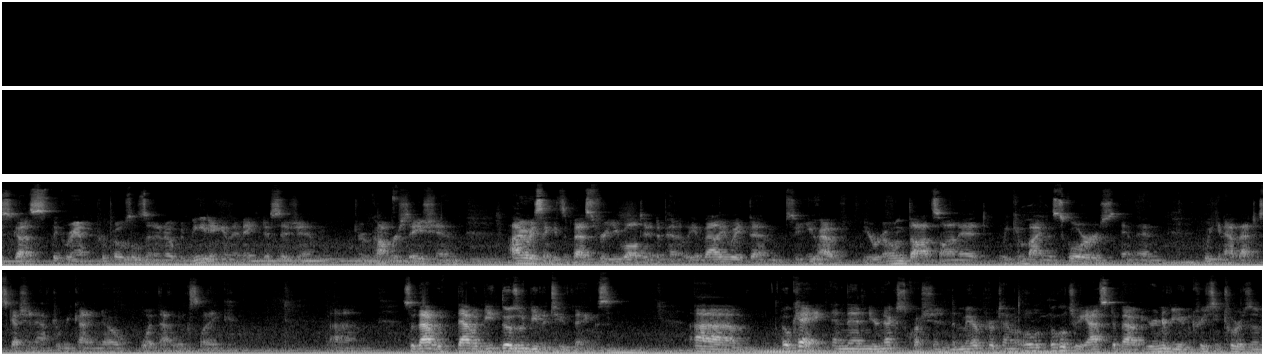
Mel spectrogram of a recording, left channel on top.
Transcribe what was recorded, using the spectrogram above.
the grant proposals in an open meeting and then make a decision through conversation. I always think it's best for you all to independently evaluate them, so you have your own thoughts on it. We combine the scores, and then we can have that discussion after we kind of know what that looks like. So those would be the two things. Okay, and then your next question, the Mayor Pro Tem Ogletree asked about your interview, increasing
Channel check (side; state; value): left; silent; 60 dB below the other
